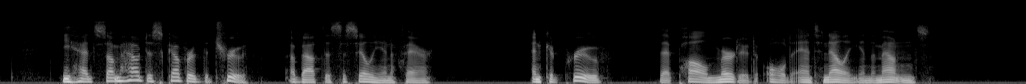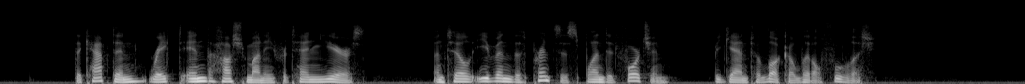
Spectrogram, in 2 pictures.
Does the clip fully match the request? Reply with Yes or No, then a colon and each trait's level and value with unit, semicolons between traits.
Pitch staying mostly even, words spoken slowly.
No: average, 5.2 semitones; slow, 130 wpm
